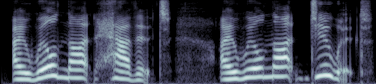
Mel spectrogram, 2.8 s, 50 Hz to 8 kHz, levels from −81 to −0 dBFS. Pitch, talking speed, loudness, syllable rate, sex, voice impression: 275 Hz, 215 wpm, -15 LUFS, 4.4 syllables/s, female, very feminine, young, slightly adult-like, very thin, tensed, powerful, very bright, hard, very clear, very fluent, slightly raspy, very cute, intellectual, very refreshing, sincere, slightly calm, very friendly, reassuring, very unique, elegant, very wild, sweet, very lively, very strict, very intense, sharp, light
